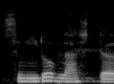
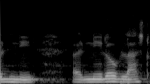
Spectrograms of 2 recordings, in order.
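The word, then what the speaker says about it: cnidoblast: यहाँ CNIDO सिनीरोब्लास्ट लिखा हुआ है, लेकिन इसको नीरोब्लास्ट पढ़ते हैं क्योंकि सी साइलेंट होता है।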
